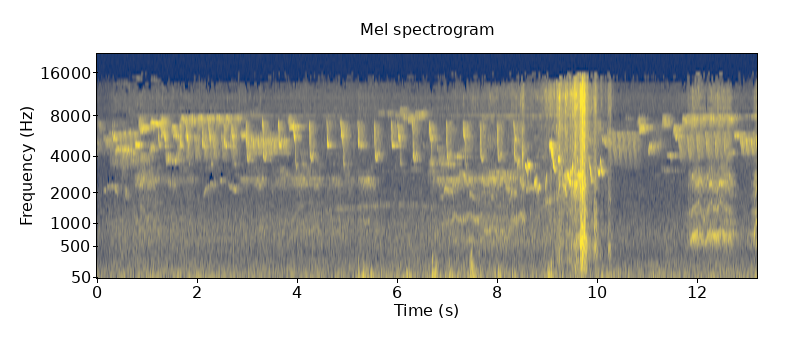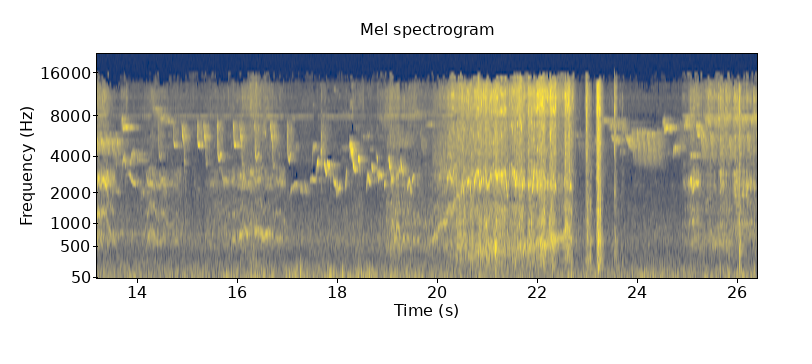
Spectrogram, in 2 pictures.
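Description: Small birds chirping with rapid, repeated high notes, over bursts of rustling noise. A single sharp knock about ten seconds in is the loudest sound.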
